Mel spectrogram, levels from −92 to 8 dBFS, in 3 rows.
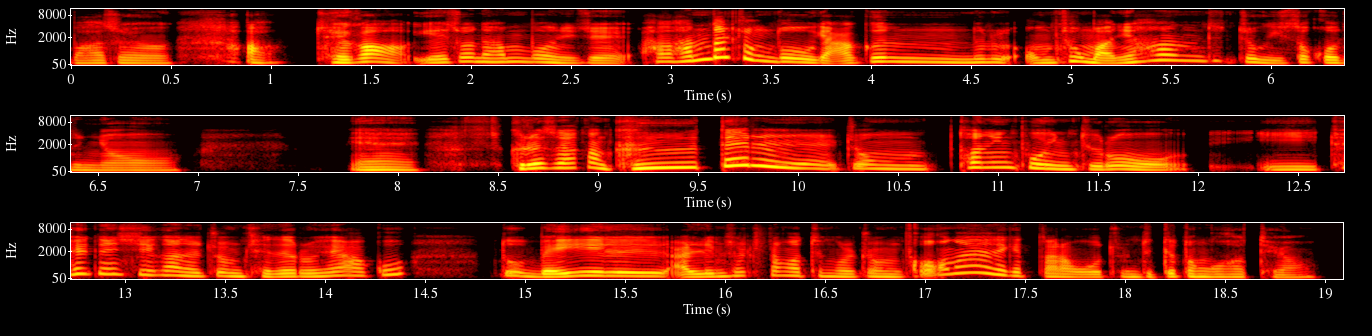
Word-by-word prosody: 맞아요. 150 -1 -5 0.4
아 170 0 -1 0.2
제가 195 +1 +4
예전에 220 +6 -1
한번 215 -4 -1
이제 150 -2 -4
한 235 - -4
1 275 +7 +4
달 480 - +8
정도 230 - +2
야근을 195 +2 -1
엄청 170 +10 -1
많이 155 0 +4
한 290 +4 -1
던 280 0 -12
적이 190 -8 -2
있었거든요. 145 -4 -4 0.9
예. 165 -1 -1 0.4
그래서 260 +4 +5
약간 280 -2 +1
그때를 295 - +4
좀 210 -3 -4
터닝 305 +1 0
포인트로 195 - 0 0.3
이 175 0 -5
'퇴근 330 +1 -2
시간을 260 -8 -2
좀 195 -1 -3
제대로 180 +1 -1
해야 220 +4 -1
하고 280 +9 -5 0.4
또 210 - -1
메일 205 +3 +4
알림 170 +4 +1
설정 225 +4 -6
같은 220 -3 -4
걸 170 -2 -2
좀 170 -1 -3
꺼 160 - -2
놔야 390 +3 0
되겠다.'라고 195 - -2
좀 165 +1 -8
느꼈던 170 +1 -2
것 160 - -3
같아요. 150 -1 -9
200 Hz, 285 characters per minute, -26 LUFS, 165-250 Hz, 0.9 s, 달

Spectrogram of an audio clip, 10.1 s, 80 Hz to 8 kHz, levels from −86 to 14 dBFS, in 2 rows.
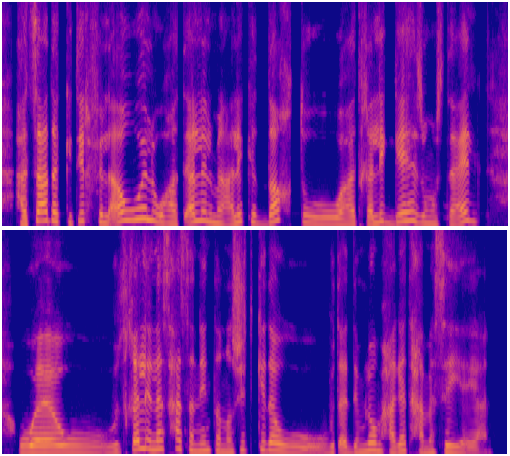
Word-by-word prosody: هتساعدك 305 +7 +6
كتير 250 +6 -2
في 280 - -3
الأول 335 +8 +3
وهتقلل 265 +4 +1
من 230 - -1
عليك 250 +8 -2
الضغط 265 - -1
وهتخليك 220 +2 -2
جاهز 285 +3 +1
ومستعد 220 +6 -1 0.5
و 215 0 +4 0.6
وتخلي 280 +9 +1
الناس 295 +1 +1
حاسة 305 -4 -1
إن 235 - -6
أنتَ 250 0 -4
نشيط 225 +4 -5
كده 270 -3 -1
وبتقدم 200 -1 -5
لهم 255 -1 0
حاجات 230 +3 -2
حماسية 195 -1 -2
يعني. 135 -2 -10
235 Hz, 140 wpm, -21 LUFS, 215-285 Hz, 0.6 s, هتساعدك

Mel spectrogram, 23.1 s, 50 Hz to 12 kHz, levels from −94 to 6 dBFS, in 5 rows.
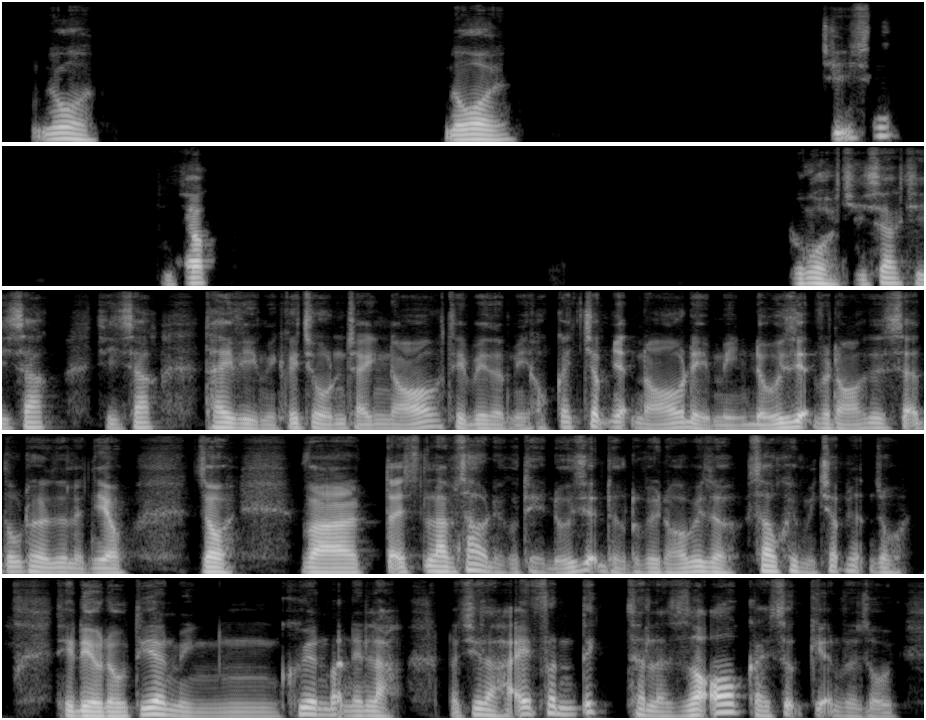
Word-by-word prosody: Đúng - - -8
rồi. 125 -3 +2 1.8
Đúng 115 +1 +4
rồi. 120 -1 +5 1.6
Chính 140 - -4
xác. 205 +6 -7 1.0
Chính 100 - -13
xác. 130 0 +6 2.9
Đúng 120 +1 -1
rồi, 120 -4 +4
chính 105 - -9
xác, 130 +3 +2
chính 110 -4 -5
xác, 125 +3 +1 0.3
chính 100 - -9
xác. 120 +4 -1 0.2
Thay 120 -1 +3
vì 105 -3 -1
mình 90 -1 -9
cứ 110 - +1
trốn 105 -2 -2
tránh 95 0 -3
nó, 105 +7 +1
thì 110 - -1
bây 100 0 -1
giờ 95 - -2
mình 90 0 -9
học 110 - -12
cách 125 -1 -4
chấp - - +1
nhận 130 - -1
nó 105 +4 0
để 105 -6 0
mình 90 +1 -7
đối 95 +5 +2
diện 135 - +4
với 110 - -1
nó 95 -2 -2
thì 115 - -2
sẽ 105 - -2
tốt 115 +1 -1
hơn 110 -3 +2
rất 110 - -1
là 100 - -4
nhiều. 100 -1 +3 0.4
Rồi, - - +7 0.4
và 105 -1 +7
tại - - +4
làm 120 -3 +4
sao 150 +1 +2
để 105 - -8
có 100 - -12
thể 110 - -9
đối 95 +3 -3
diện - - 0
được 100 - -8
đối 105 - -10
với 105 - -2
nó 100 +1 -2
bây 120 - +3
giờ, 105 -4 +1
sau 130 -2 +4
khi 125 +2 -3
mình 95 - -10
chấp 100 - -4
nhận 135 - -5
rồi? 105 -4 -6 0.4
Thì 115 - +1
điều 110 -1 +8
đầu 105 -1 +4
tiên 145 +3 +5
mình 100 -1 -7
khuyên 150 -2 +2
bạn 140 -3 -1
nên 115 0 -1
làm, 110 -4 +1 0.3
đó - - -5
chính 140 - +1
là 125 - +2
hãy 155 - +4
phân 155 -3 -1
tích 200 - -2
thật 135 - -2
là 110 - -1
rõ 120 +6 +4 0.2
cái 120 - -3
sự 110 - -4
kiện 115 - -5
vừa 100 - -8
rồi 95 0 -8
110 Hz, 235 wpm, -24 LUFS, 100-125 Hz, 2.9 s, điều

